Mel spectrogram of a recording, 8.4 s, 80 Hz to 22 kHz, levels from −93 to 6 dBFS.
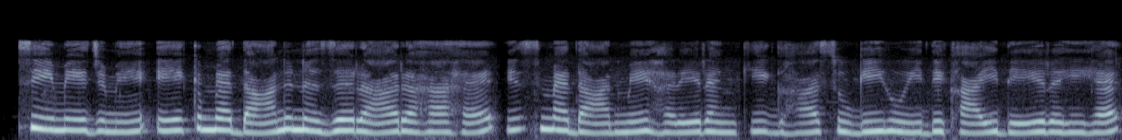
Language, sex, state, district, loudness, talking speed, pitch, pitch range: Hindi, female, Uttar Pradesh, Jalaun, -22 LUFS, 165 wpm, 265 Hz, 250-290 Hz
